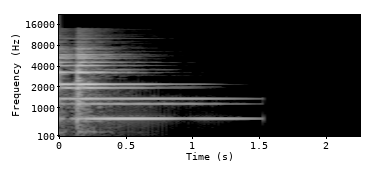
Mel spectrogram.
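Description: Notification-bell ding sound effect for a subscribe-button animation: one bright bell strike that rings for about a second and a half, fading, then cuts off abruptly.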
